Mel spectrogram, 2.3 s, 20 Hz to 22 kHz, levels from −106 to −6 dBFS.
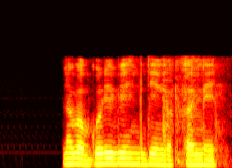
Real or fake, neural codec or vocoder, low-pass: fake; codec, 16 kHz, 4 kbps, FunCodec, trained on Chinese and English, 50 frames a second; 5.4 kHz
